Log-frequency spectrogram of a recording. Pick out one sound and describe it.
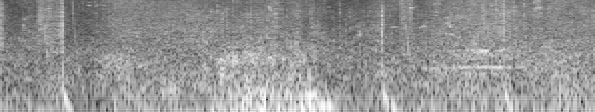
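A whooshing gust rushes past during a glide.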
